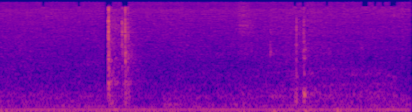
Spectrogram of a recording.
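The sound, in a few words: typing on a computer keyboard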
